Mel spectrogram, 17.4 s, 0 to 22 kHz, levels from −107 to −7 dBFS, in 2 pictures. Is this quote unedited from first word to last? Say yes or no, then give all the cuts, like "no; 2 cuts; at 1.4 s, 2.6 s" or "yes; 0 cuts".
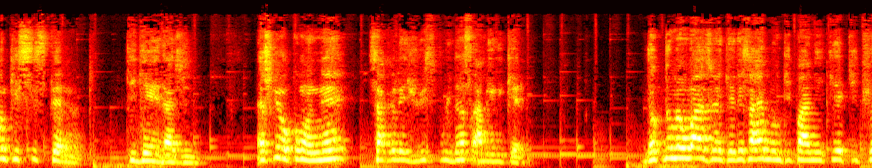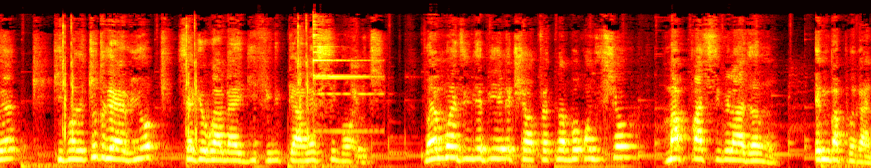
yes; 0 cuts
